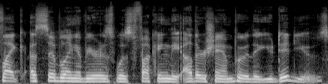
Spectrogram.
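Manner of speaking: ordinary talk, nothing marked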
